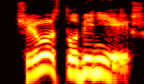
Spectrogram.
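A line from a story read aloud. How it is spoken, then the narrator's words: Growled, old soldier. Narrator (Russian): рыкнул на него старый служака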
